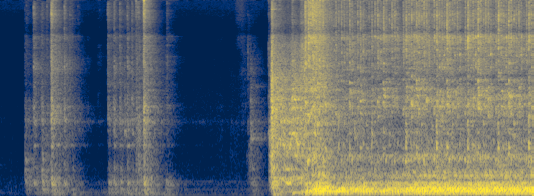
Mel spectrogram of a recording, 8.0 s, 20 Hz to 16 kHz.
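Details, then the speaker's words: 1954 Chevy 3100 truck with later-model 235 six, dual carbs, new short-shaft water pump, old gas still in tank: a few cranking bursts then an even steady idle with no misses; sounds real good. "sounds good sounds real good actually um definitely need to burn that old gas out of there"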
